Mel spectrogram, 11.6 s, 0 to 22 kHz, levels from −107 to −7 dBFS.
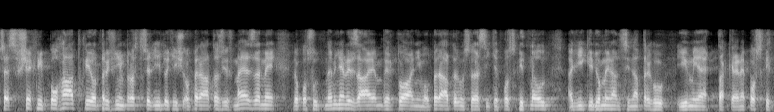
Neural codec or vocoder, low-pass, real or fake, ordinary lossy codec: codec, 24 kHz, 3 kbps, HILCodec; 7.2 kHz; fake; none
